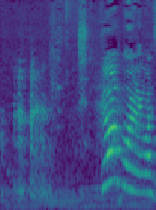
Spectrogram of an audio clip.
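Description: Faint light handling noises over a steady low electrical hum, then a girl starts speaking a little past halfway.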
